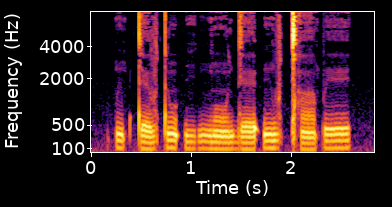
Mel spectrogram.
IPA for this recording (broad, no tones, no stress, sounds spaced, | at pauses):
p ĩ p t ɛ v t ũ ʔ i ŋ͡m õ d ɛ ʔ ĩ v ǀʰ ã p e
